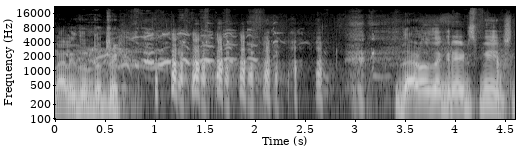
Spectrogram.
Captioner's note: laughs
